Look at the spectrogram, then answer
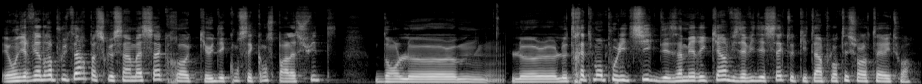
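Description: A man's voice: fairly high pitch, fairly quick, darkish tone. A man co-hosting a podcast, telling grim stories with ironic understatement and plenty of fillers. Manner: ironic storyteller, understated jokes, many fillers. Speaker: podcast co-host. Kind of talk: joking podcast chat.

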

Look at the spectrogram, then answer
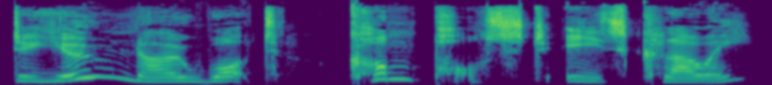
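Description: A woman voicing a gentle, slightly gruff male ogre who explains things patiently. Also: mid-range voice, big pitch swings, very slow, no echo, studio quality, voice pushed down.

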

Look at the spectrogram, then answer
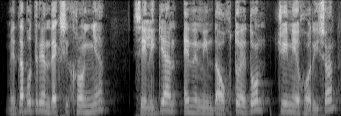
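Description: Man, Cypriot Greek accent, host, comic gossip news, high lively voice. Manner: animated, jokey storytelling.

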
